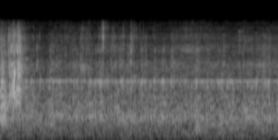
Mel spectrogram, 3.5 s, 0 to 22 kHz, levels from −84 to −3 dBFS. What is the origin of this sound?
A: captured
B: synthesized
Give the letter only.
A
